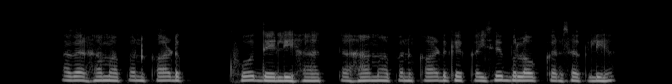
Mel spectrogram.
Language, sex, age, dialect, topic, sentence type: Magahi, male, 25-30, Western, banking, question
